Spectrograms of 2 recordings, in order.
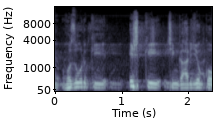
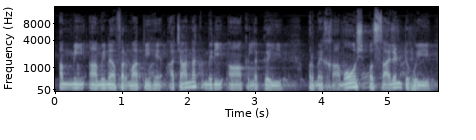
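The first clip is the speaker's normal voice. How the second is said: normal talking voice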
